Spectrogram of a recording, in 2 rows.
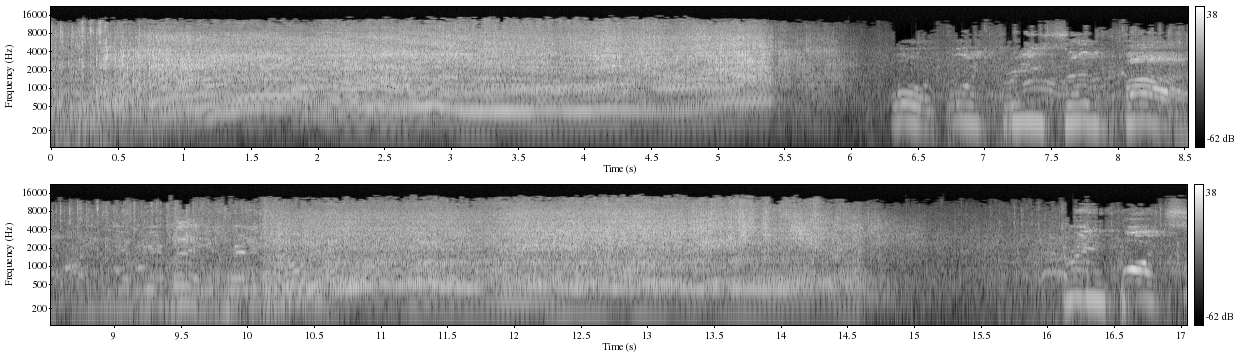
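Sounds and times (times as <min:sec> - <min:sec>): tyres churning mud: 0:00.0 - 0:06.0
pickup truck engine revving: 0:00.0 - 0:06.1, 0:08.9 - 0:15.3.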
